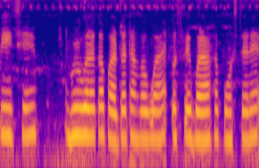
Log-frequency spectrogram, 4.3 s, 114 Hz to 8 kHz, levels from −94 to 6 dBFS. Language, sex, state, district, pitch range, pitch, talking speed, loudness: Hindi, female, Uttar Pradesh, Jalaun, 240-260 Hz, 250 Hz, 195 wpm, -17 LUFS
